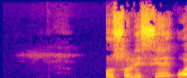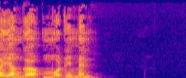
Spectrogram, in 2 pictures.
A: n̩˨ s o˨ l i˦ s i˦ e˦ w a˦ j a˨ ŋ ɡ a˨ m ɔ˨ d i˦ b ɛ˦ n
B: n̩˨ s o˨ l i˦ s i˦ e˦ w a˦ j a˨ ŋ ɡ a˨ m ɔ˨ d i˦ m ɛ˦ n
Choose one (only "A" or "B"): B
